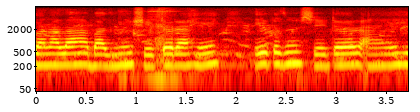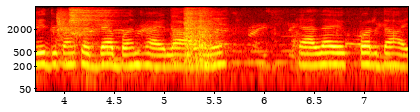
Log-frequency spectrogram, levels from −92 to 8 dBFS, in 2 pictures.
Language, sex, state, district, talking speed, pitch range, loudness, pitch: Marathi, female, Maharashtra, Washim, 135 wpm, 215-230 Hz, -16 LUFS, 220 Hz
